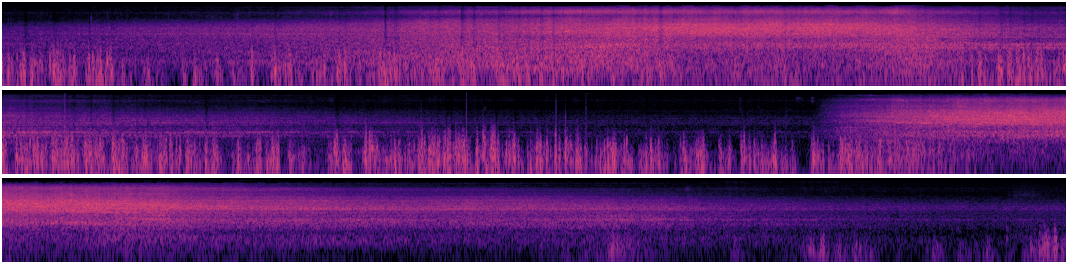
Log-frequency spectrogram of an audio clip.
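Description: High-speed test trainset passing at speed on a new high-speed line: a rush of noise that builds, peaks and fades, with wind buffeting the microphone. It breaks off abruptly partway through, and a second, similar swell of passing-train noise follows and fades away.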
